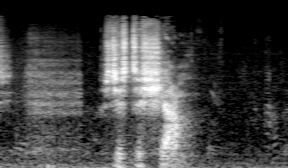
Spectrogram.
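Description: A young woman speaks in a low, tense voice.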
